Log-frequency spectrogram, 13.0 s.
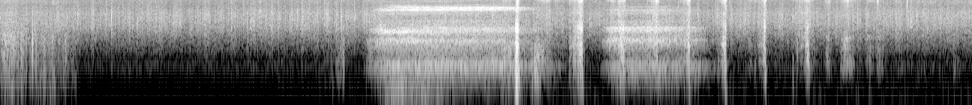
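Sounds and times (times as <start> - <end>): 
left ear cleaning: 5.0 - 11.8.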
